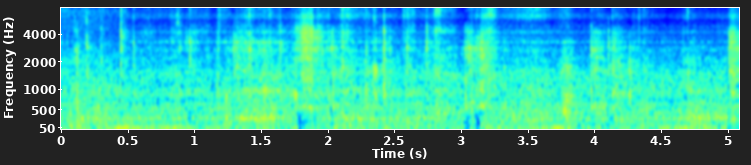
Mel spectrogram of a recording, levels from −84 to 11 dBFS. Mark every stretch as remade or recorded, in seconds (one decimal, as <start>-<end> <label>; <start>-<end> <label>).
0.0-0.5 recorded; 0.5-5.1 remade

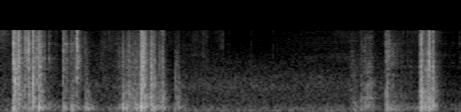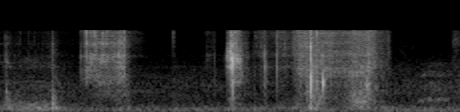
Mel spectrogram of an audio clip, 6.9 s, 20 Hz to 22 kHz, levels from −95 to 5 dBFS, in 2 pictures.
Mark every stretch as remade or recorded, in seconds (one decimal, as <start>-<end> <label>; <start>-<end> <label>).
0.0-3.0 recorded; 3.0-6.2 remade; 6.2-6.9 recorded

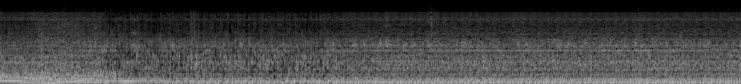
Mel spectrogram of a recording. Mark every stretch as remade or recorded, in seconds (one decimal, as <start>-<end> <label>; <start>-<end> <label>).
0.0-1.0 recorded; 1.0-3.4 remade; 3.4-7.4 recorded

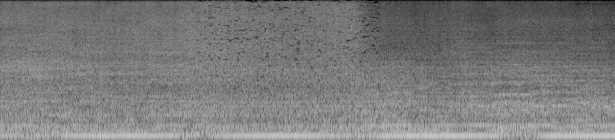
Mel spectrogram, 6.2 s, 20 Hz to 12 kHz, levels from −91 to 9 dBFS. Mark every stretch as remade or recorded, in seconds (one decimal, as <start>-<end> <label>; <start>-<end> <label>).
0.0-1.9 remade; 1.9-3.8 recorded; 3.8-6.2 remade

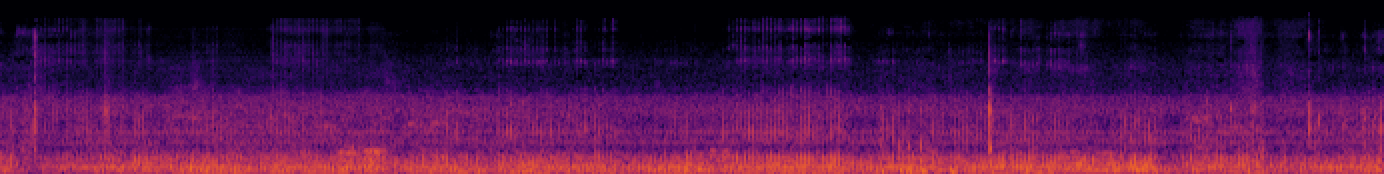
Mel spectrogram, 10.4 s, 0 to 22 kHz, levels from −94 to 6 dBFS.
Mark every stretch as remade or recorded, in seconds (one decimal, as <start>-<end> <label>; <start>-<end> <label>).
0.0-0.6 recorded; 0.6-2.9 remade; 2.9-10.4 recorded

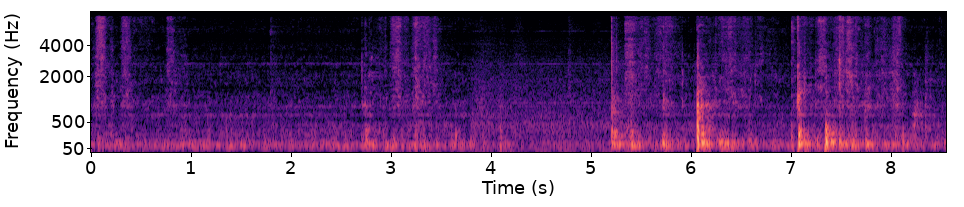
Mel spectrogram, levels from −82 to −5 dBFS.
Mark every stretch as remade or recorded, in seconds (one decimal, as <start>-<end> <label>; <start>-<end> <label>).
0.0-3.8 remade; 3.8-5.5 recorded; 5.5-8.6 remade

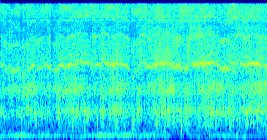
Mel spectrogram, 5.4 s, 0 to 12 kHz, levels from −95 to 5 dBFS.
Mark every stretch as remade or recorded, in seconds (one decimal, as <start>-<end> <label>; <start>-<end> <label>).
0.0-3.1 recorded; 3.1-4.1 remade; 4.1-5.4 recorded

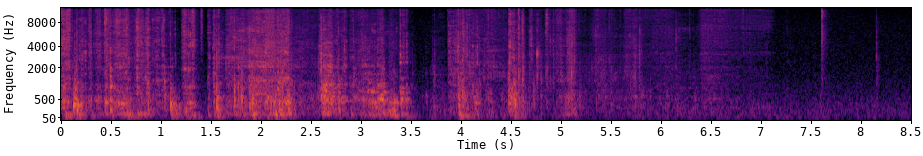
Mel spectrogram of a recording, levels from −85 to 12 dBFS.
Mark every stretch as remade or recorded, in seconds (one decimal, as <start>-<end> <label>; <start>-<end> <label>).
0.0-4.6 recorded; 4.6-5.9 remade; 5.9-8.5 recorded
